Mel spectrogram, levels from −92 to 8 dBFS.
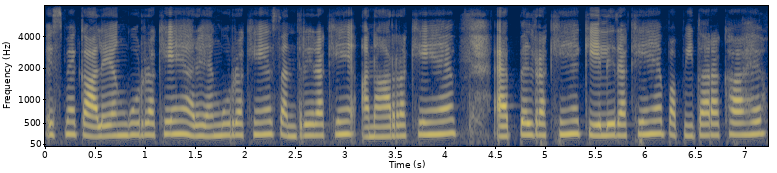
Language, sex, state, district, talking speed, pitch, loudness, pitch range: Hindi, female, Bihar, East Champaran, 200 wpm, 245 Hz, -19 LUFS, 235-260 Hz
